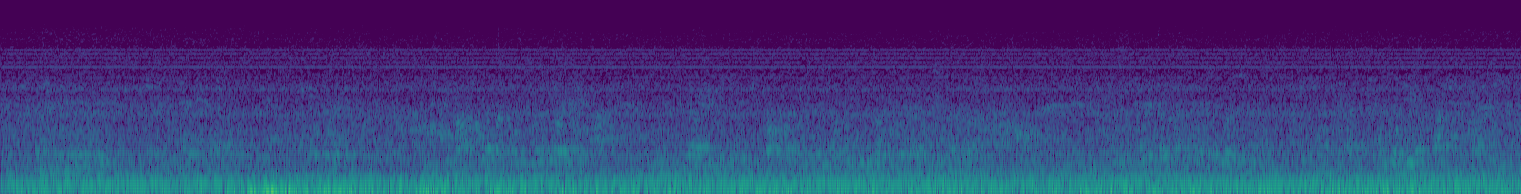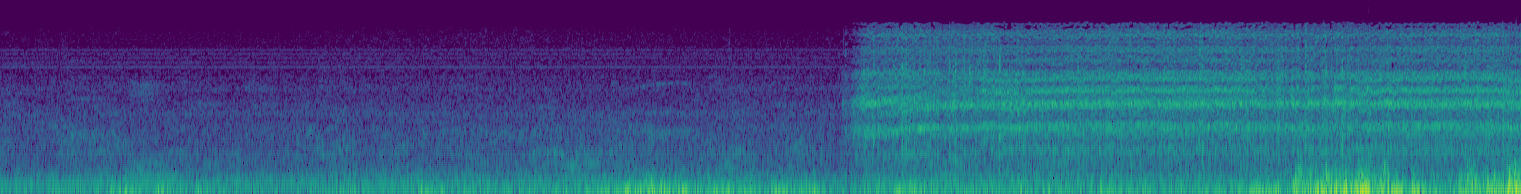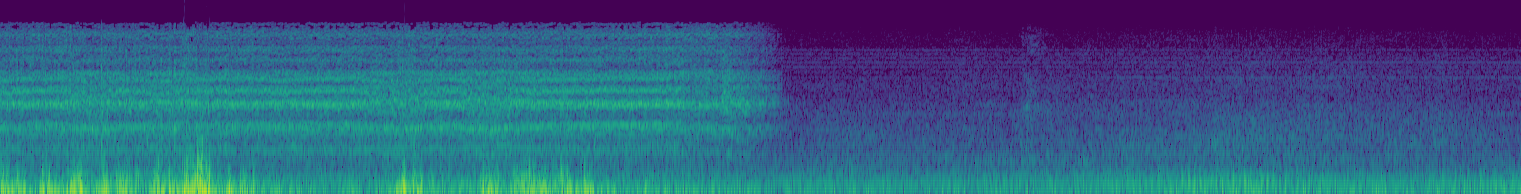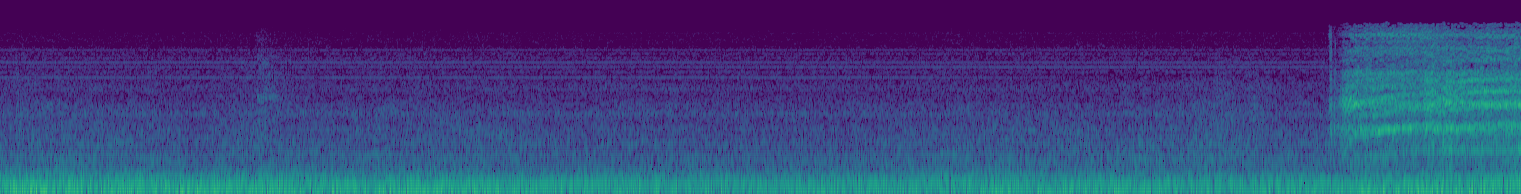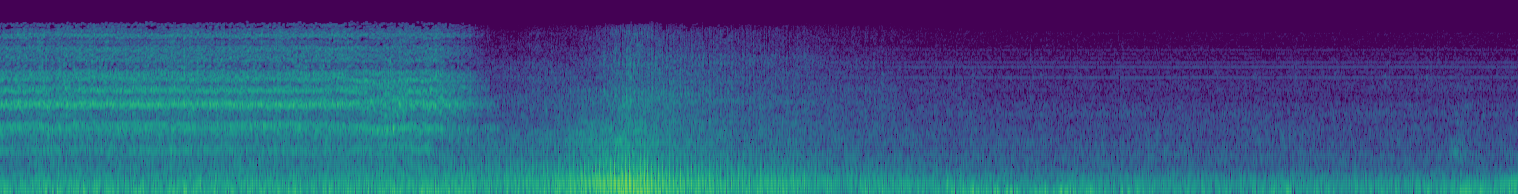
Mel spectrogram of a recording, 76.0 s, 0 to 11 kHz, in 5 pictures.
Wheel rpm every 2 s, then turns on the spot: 0, 0, 0, 0, 0, 0, 0, 0, 0, 0, 0, 10, 150, 160, 160, 160, 160, 160, 140, 10, 0, 0, 0, 0, 0, 0, 0, 0, 0, 50, 160, 160, 120, 0, 0, 0, 0, 0.
none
